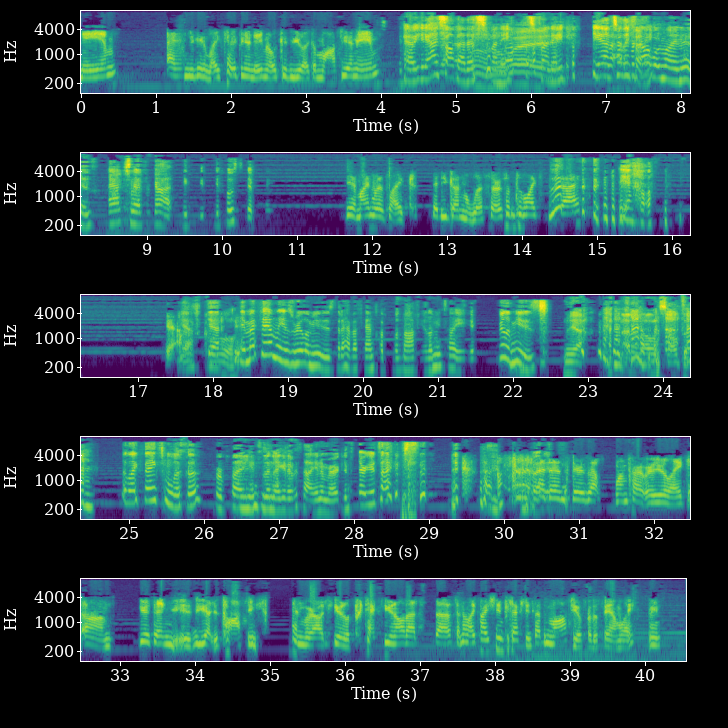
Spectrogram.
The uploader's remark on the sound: Live Call-In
